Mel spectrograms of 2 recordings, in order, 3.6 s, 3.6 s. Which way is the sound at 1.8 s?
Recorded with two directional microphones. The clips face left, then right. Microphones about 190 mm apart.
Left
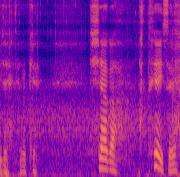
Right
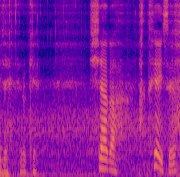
10° left (ahead or behind).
